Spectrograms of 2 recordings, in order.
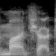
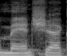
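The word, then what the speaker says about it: Manchac: Auntie Julia from the manock swamp did I pronounced that right not quite but it's all right it's called The manshack Swamp so it's pretty manack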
